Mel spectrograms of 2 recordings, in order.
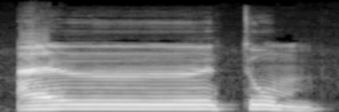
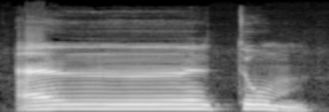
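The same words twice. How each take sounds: The two takes are said the same way.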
